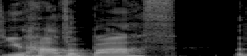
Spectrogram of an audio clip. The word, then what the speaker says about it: Bath: And by the way, the place is pronounced Bath. You have a bath, but the place is Bath.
